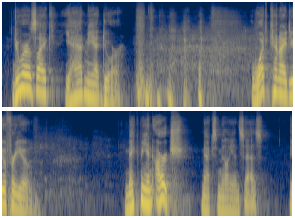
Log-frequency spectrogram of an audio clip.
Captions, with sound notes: Durer is like, "You had me at Durer." (audience laughing) "What can I do for you?" "Make me an arch," Maximilian says.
